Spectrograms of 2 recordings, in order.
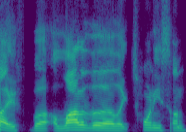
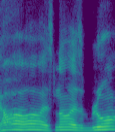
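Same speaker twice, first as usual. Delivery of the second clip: slow, unhurried put-on French accent; 4 semitones higher than usual. Imitating how French-speaking friends pronounce the speaker's name, in a French accent. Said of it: "they'll say my name with like a traditional like French accent".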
